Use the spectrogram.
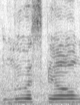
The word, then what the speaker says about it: Louisville: You know, it's people always want to say Louisville, Louisville. I've heard some other ones too, but if you're from this neck of the woods, it's Louisville. Kind of swallow it.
